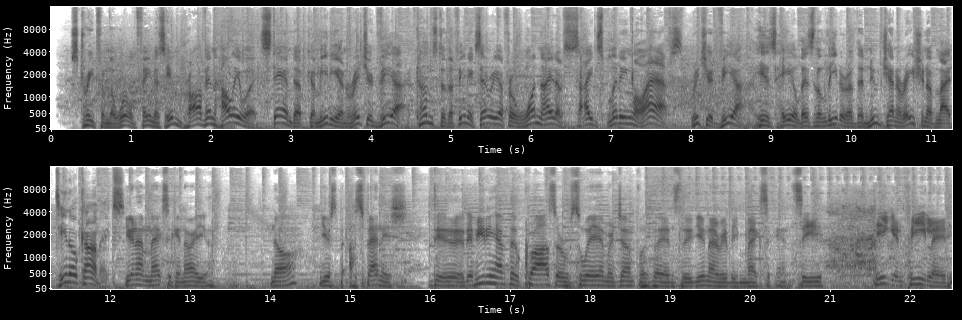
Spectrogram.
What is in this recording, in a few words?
comedy radio ad, Radio Commercial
